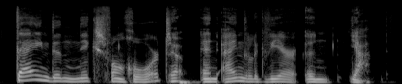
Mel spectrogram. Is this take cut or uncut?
cut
